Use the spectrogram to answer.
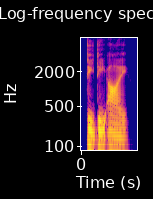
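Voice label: "ddi", en, British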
